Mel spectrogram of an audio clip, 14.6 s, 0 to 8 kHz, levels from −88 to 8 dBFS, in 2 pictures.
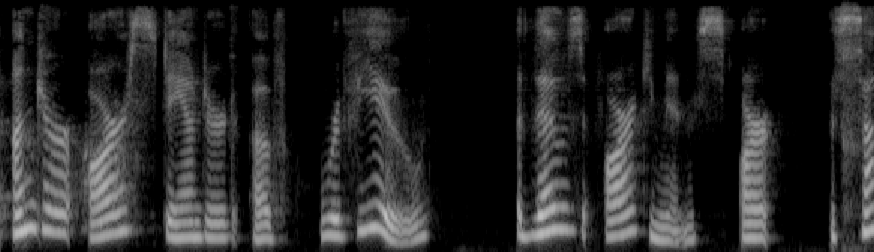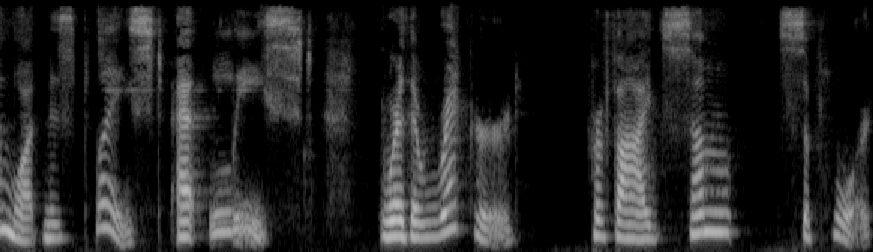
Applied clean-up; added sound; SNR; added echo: neural mask model DeepFilterNet 3.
